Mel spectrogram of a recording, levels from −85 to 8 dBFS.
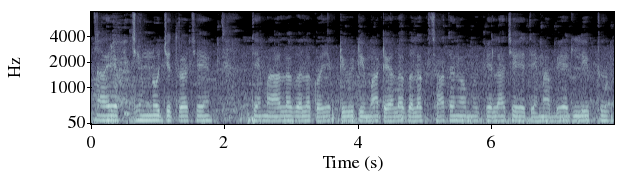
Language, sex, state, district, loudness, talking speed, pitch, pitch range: Gujarati, male, Gujarat, Gandhinagar, -16 LUFS, 145 wpm, 120 Hz, 115-125 Hz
